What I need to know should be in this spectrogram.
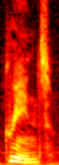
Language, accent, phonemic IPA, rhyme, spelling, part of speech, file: English, US, /ɡɹiːnz/, -iːnz, greens, noun / verb, En-us-greens.ogg
- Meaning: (noun) 1. Leaves and leaf-like parts of edible plants when eaten as vegetables or in salads 2. Green vegetables; edible plants or plant parts that contain chlorophyll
